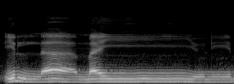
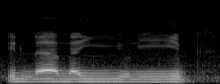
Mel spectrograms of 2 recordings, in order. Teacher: Tapi kemudian karena dia diidghamkan ya, maka masuk ke dalam huruf ya. Nunnya gak terbaca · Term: idgham bighunah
